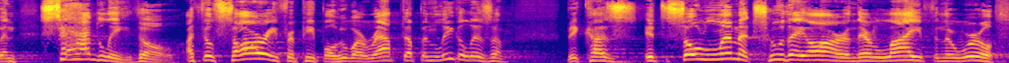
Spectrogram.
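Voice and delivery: usual speaking voice

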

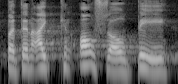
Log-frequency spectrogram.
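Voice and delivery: loud, high preacher's build; fervent sermon climax; preaching at full force. Acted. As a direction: preach it with rising fire.

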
